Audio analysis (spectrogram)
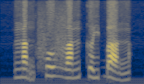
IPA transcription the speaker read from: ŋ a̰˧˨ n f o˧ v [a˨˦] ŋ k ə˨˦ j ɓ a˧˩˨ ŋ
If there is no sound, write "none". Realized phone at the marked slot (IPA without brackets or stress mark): a˨˦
